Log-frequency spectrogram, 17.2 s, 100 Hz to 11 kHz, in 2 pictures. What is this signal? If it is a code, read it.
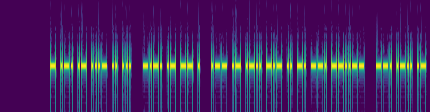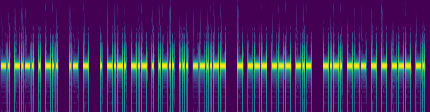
Morse code, heard as a keyed tone, about 34 wpm, 700 Hz. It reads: TRAVIS CAME WALKING, GLANCED AT ECKELS, TOOK COTTON
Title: A Sound Of Thunder 35wpm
